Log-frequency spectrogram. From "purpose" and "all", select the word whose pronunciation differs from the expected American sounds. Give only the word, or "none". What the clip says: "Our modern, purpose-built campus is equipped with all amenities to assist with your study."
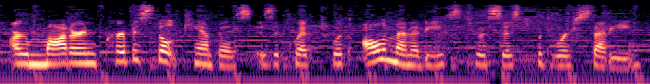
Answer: none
